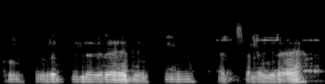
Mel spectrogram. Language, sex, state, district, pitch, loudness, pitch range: Hindi, male, Uttar Pradesh, Deoria, 110 Hz, -20 LUFS, 110-115 Hz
